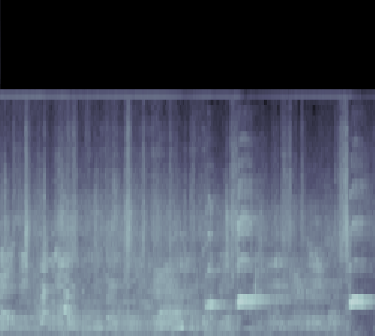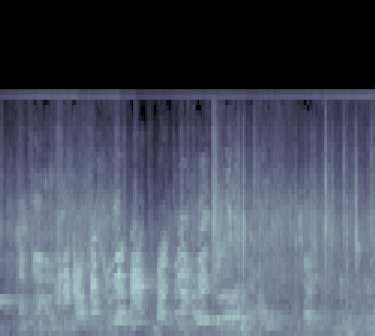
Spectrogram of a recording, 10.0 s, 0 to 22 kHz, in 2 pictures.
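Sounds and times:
crowd chatter in a large hall: 0.0s - 10.0s
referee's whistle blasts: 2.8s - 3.6s, 4.6s - 5.2s.

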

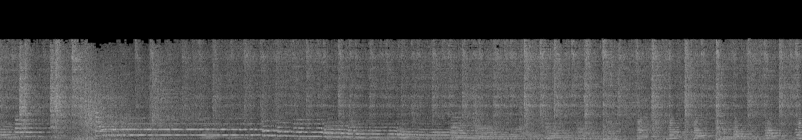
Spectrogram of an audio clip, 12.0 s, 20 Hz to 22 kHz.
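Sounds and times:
jazz band playing: 0.0s - 12.0s
trumpet playing: 0.0s - 12.0s
cymbal crash: 0.8s - 2.8s.

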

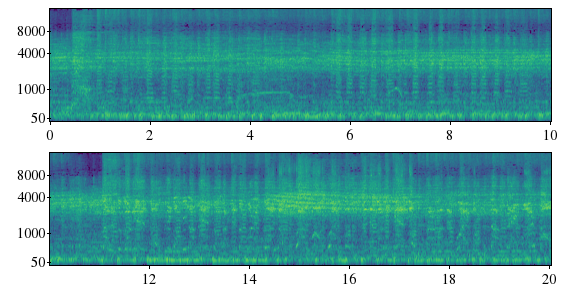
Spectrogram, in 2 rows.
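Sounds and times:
live ska punk band playing: 0.0s - 20.0s.

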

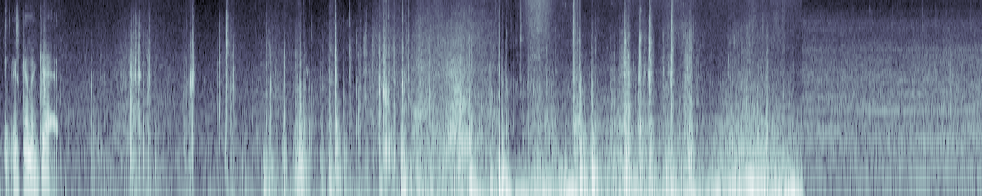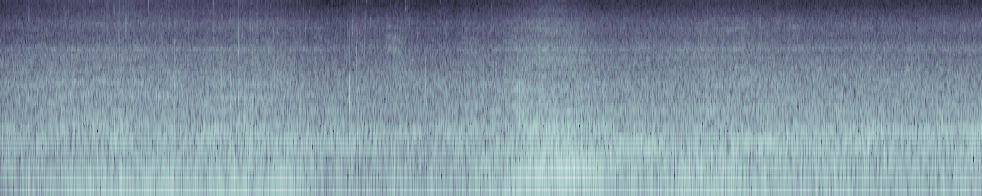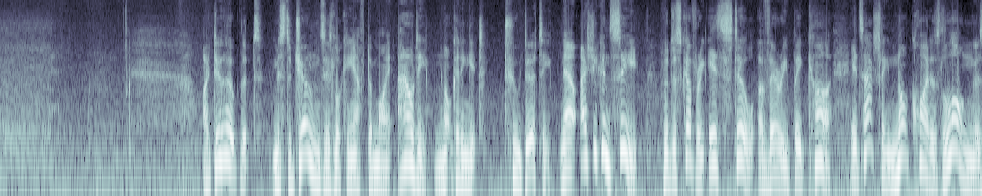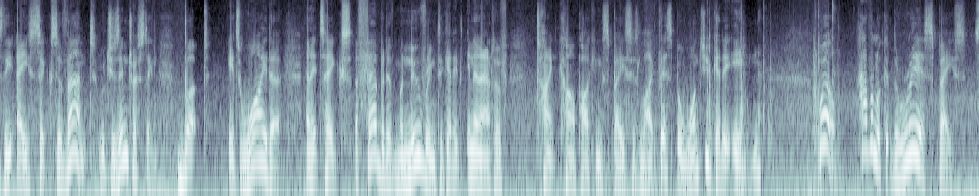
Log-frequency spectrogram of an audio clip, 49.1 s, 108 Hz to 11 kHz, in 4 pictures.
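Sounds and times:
quiet vehicle hum: 0.0s - 49.0s.

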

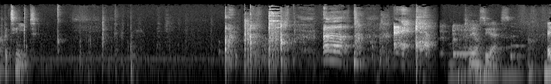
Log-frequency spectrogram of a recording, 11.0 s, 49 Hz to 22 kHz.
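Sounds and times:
man coughing: 6.6s - 8.8s.

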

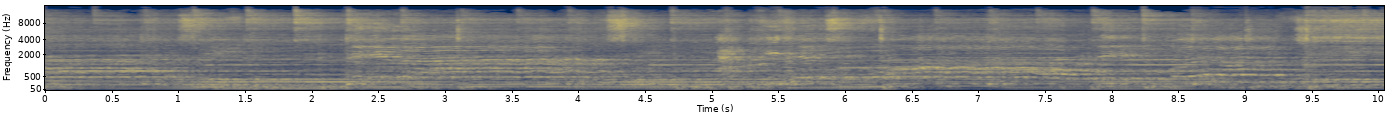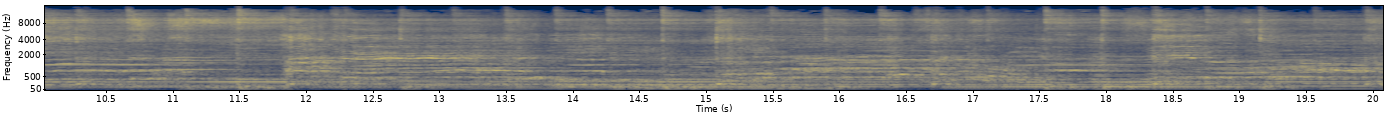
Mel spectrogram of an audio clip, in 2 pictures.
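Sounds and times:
band with keyboards and beat: 0.0s - 20.0s
singers singing: 0.0s - 20.0s.

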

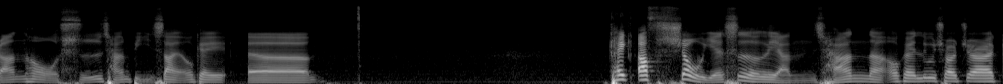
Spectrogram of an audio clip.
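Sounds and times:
sharp click: 3.5s - 3.8s
man saying uh: 6.1s - 10.0s.

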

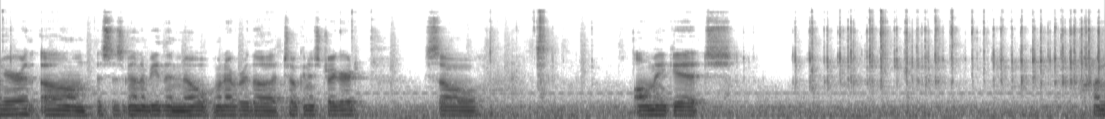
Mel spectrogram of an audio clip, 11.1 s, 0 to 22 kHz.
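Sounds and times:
keyboard typing clicks: 7.9s - 11.0s.

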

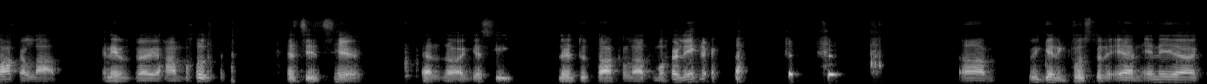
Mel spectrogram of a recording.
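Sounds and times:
people laughing: 1.8s - 2.4s, 6.6s - 7.4s.

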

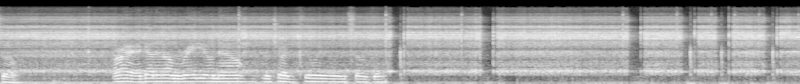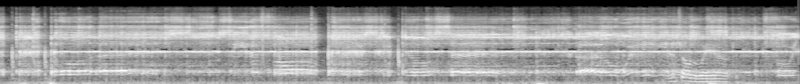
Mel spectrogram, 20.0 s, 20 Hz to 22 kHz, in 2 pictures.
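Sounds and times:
faint radio station: 0.0s - 20.0s
radio static hissing: 0.0s - 20.0s
steady high tone: 10.4s - 20.0s.

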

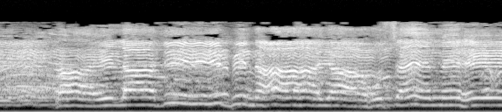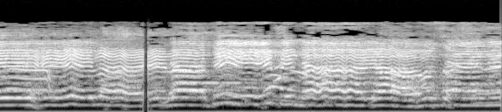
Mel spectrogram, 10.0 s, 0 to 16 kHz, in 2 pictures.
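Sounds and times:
man chanting: 0.6s - 10.0s.

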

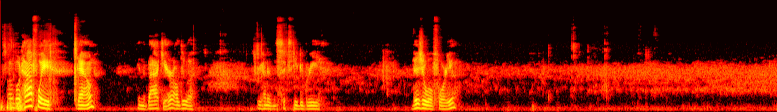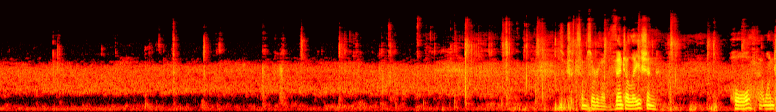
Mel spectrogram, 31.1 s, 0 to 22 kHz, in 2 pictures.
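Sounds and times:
footsteps on asphalt: 3.8s - 6.0s, 7.1s - 8.2s, 9.5s - 31.0s.

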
